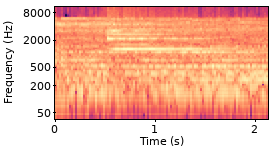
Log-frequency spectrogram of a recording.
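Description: Opening theme music of sustained, layered tones; a higher ringing tone comes in about half a second in.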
